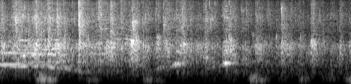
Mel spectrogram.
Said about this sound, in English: So let's give another round of applause to our mothers in the audience today.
